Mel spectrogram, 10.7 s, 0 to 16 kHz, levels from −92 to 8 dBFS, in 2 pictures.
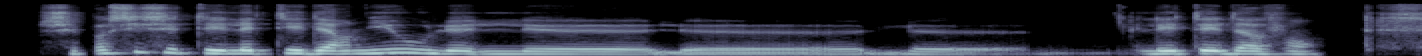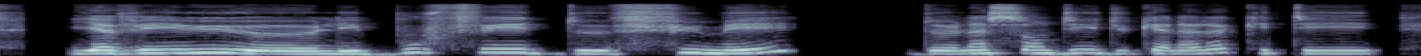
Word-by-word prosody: je -, -, -3 dB
sais 175 Hz, -, -6 dB
pas 205 Hz, -, -3 dB
si 215 Hz, +7 st, 0 dB
c'était 220 Hz, -6 st, +2 dB
l'été 195 Hz, +1 st, +2 dB
dernier 195 Hz, +4 st, +1 dB
ou 235 Hz, -3 st, -1 dB
le 185 Hz, -3 st, +1 dB
le 160 Hz, -2 st, -4 dB
le 80 Hz, -, -7 dB, 0.2 s
le 155 Hz, 0 st, -10 dB, 0.4 s
l'été 180 Hz, +1 st, +3 dB
d'avant. 170 Hz, -2 st, -3 dB, 0.6 s
Il 190 Hz, -, -5 dB
y 205 Hz, -, +10 dB
avait 215 Hz, +3 st, +4 dB
eu, 235 Hz, -1 st, +4 dB
heu, 180 Hz, -2 st, +5 dB
les 175 Hz, +1 st, +3 dB
bouffées 250 Hz, -, -2 dB
de 195 Hz, +2 st, 0 dB
fumée 230 Hz, -, +2 dB, 0.4 s
de 190 Hz, -, -2 dB
l'incendie 210 Hz, +2 st, +1 dB
du 190 Hz, -1 st, -8 dB
Canada 195 Hz, +5 st, -2 dB
qui 235 Hz, -5 st, -9 dB
étaient 190 Hz, -1 st, -4 dB
190 Hz, 165 wpm, -22 LUFS, 170-215 Hz, 0.6 s, y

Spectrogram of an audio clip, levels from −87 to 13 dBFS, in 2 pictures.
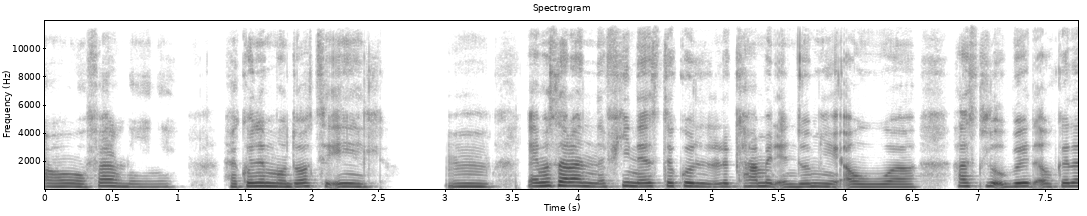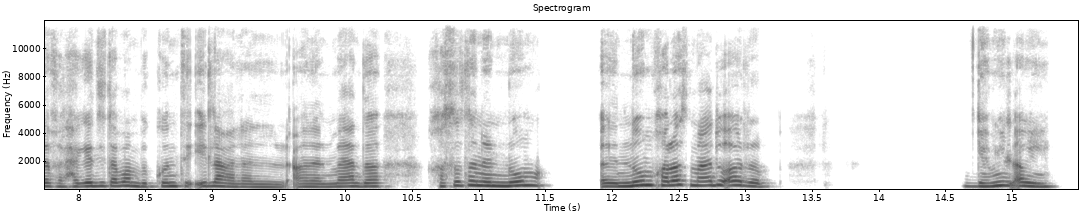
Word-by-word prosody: آه 220 Hz, -, -4 dB, 0.2 s
هو 200 Hz, -, -2 dB
فعلًا 220 Hz, 0 st, -1 dB
يعني 195 Hz, 0 st, -12 dB, 0.3 s
هيكون 230 Hz, +3 st, +2 dB
الموضوع 220 Hz, -1 st, +3 dB
تقيل، 210 Hz, -3 st, -3 dB, 0.5 s
امم، 215 Hz, -1 st, -1 dB, 0.3 s
يعني 240 Hz, +1 st, +3 dB
مثلًا 255 Hz, -4 st, +4 dB
في 225 Hz, +4 st, -2 dB
ناس 230 Hz, 0 st, +2 dB
تاكل 230 Hz, -4 st, +1 dB
لِك 215 Hz, 0 st, -4 dB
هاعمل 225 Hz, 0 st, +1 dB
إندومي 205 Hz, +1 st, -2 dB
أو 190 Hz, 0 st, -1 dB, 0.5 s
هاسلُق 240 Hz, 0 st, -1 dB
بيض 230 Hz, +3 st, +3 dB
أو 210 Hz, -, -3 dB
كده، 230 Hz, +2 st, +2 dB
فالحاجات 220 Hz, +2 st, -1 dB
دي 245 Hz, -, -2 dB
طبعًا 250 Hz, 0 st, 0 dB
بتكون 235 Hz, +2 st, -1 dB
تقيلة 245 Hz, 0 st, -2 dB
على 205 Hz, -3 st, -2 dB
ال 185 Hz, -2 st, -5 dB
على 205 Hz, 0 st, -2 dB
المعدة، 225 Hz, +3 st, -2 dB, 0.3 s
خاصةً 280 Hz, +5 st, -2 dB
النوم، 275 Hz, +3 st, +3 dB, 0.4 s
النوم 240 Hz, +8 st, +4 dB
خلاص 310 Hz, +1 st, +3 dB
ميعادُه 295 Hz, +2 st, +2 dB
قرَّب. 235 Hz, -7 st, -1 dB, 1.4 s
جميل 235 Hz, +4 st, +1 dB
أوي. 220 Hz, -4 st, 0 dB
230 Hz, 145 wpm, -22 LUFS, 210-245 Hz, 1.4 s, مثلًا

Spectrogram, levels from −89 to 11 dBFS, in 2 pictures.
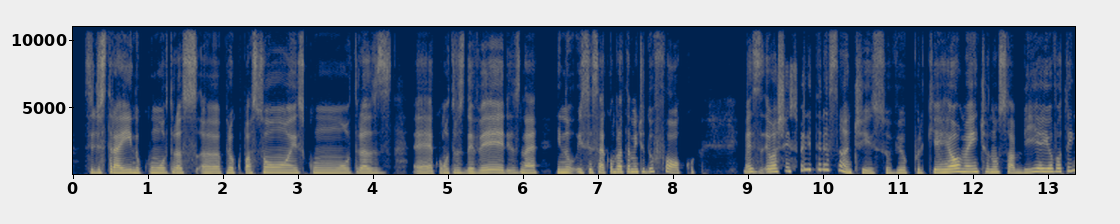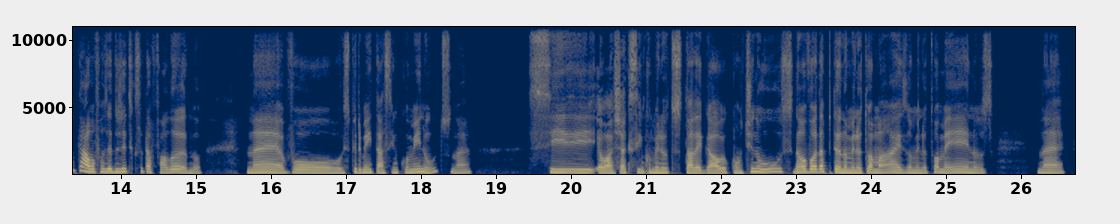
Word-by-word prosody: se 185 Hz, -, -5 dB
distraindo 180 Hz, -1 st, +2 dB
com 175 Hz, +1 st, -2 dB
outras, 170 Hz, -1 st, -1 dB
hã, 150 Hz, -1 st, 0 dB
preocupações, 175 Hz, +1 st, -1 dB
com 165 Hz, -2 st, -2 dB
outras, 160 Hz, -2 st, -3 dB, 0.3 s
eh, 145 Hz, 0 st, -1 dB
com 160 Hz, -, -9 dB
outros 160 Hz, +1 st, -2 dB
deveres, 170 Hz, +2 st, 0 dB
né, 170 Hz, -1 st, +1 dB, 0.3 s
e 190 Hz, -, +2 dB
no 190 Hz, 0 st, +2 dB
e 200 Hz, -, +1 dB
você 195 Hz, +3 st, -2 dB
sai 190 Hz, -1 st, -1 dB
completamente 205 Hz, +2 st, +1 dB
do 230 Hz, +4 st, -3 dB
foco. 185 Hz, -7 st, -4 dB, 0.6 s
Mas, 210 Hz, -2 st, -1 dB
eu 220 Hz, +6 st, +1 dB
achei 240 Hz, +4 st, 0 dB
super 365 Hz, +9 st, -6 dB
interessante 370 Hz, -, -2 dB
isso, 155 Hz, +2 st, -6 dB
viu, 175 Hz, +1 st, -2 dB
porque, 190 Hz, +3 st, -3 dB
realmente, 220 Hz, +2 st, +5 dB
eu -, -, 0 dB
não 200 Hz, 0 st, +3 dB
sabia 195 Hz, +5 st, 0 dB
e 230 Hz, -, +3 dB
eu 230 Hz, 0 st, +3 dB
vou 240 Hz, 0 st, 0 dB
tentar, 290 Hz, 0 st, +2 dB
vou 215 Hz, -, +4 dB
fazer 215 Hz, 0 st, +2 dB
do 205 Hz, -, +1 dB
jeito 220 Hz, +1 st, 0 dB
que -, -, -23 dB
você -, -, -9 dB
tá 220 Hz, -2 st, -1 dB
falando, 180 Hz, -3 st, -2 dB, 0.6 s
né, 190 Hz, -1 st, +1 dB
vou 180 Hz, -2 st, 0 dB
experimentar 190 Hz, 0 st, 0 dB
5 170 Hz, +2 st, -5 dB
minutos, 205 Hz, +5 st, -1 dB
né. 185 Hz, -1 st, -6 dB, 0.8 s
Se 200 Hz, -2 st, +1 dB
eu 180 Hz, -1 st, +3 dB
achar 170 Hz, 0 st, +2 dB
que -, -, -12 dB
5 190 Hz, -1 st, -3 dB
minutos 170 Hz, -2 st, 0 dB
tá 180 Hz, -, +2 dB
legal, 170 Hz, -2 st, +2 dB
eu 165 Hz, -, -2 dB
continuo, 220 Hz, +4 st, 0 dB
senão 195 Hz, -1 st, -1 dB
eu 205 Hz, -, +6 dB
vou 215 Hz, +1 st, +4 dB
adaptando 210 Hz, -2 st, +4 dB
1 185 Hz, -, +5 dB
minuto 170 Hz, 0 st, +2 dB
a 195 Hz, -, +4 dB
mais, 180 Hz, 0 st, 0 dB
1 180 Hz, -, 0 dB
minuto 175 Hz, +1 st, -2 dB
a 200 Hz, -, +1 dB
menos, 185 Hz, -1 st, -2 dB, 0.6 s
né, 180 Hz, 0 st, -2 dB
185 Hz, 165 wpm, -23 LUFS, 170-205 Hz, 0.8 s, eu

